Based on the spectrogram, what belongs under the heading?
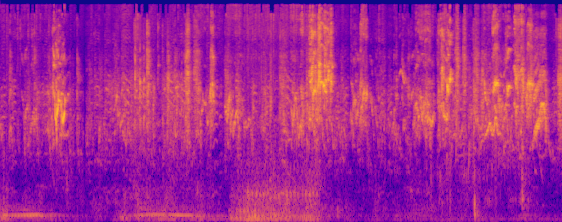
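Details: Budgies, colourful parrots, chirping: a dense run of scratchy, warbling chirps and squawky notes from several birds, with louder bursts near one and five seconds and a brief low hum.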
